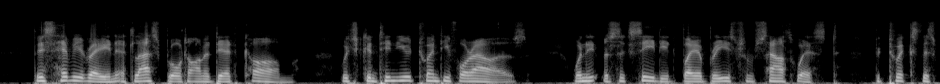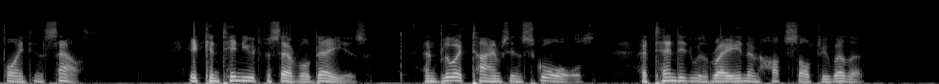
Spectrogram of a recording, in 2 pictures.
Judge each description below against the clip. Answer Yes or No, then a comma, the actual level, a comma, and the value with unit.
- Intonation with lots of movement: No, average, 3.4 semitones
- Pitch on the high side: No, medium, 140 Hz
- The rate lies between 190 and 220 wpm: No, average, 150 wpm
